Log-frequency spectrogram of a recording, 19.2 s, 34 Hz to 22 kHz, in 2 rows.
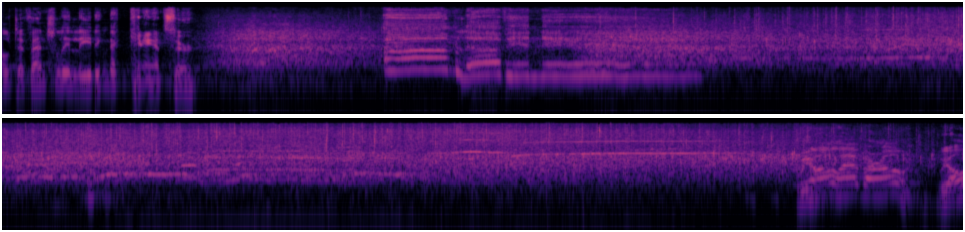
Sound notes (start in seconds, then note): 2.0 audience laughs; 5.7 audience laughs; 9.2 audience cheers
